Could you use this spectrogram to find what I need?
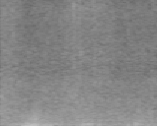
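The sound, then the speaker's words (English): A steady, dense roar of wind and crashing ocean surf, rumbling low and loud throughout with a heavier surge near the start and no voices, from a fierce storm at sea just outside the harbor of Hampton. “Except the vessel barely made it out of the harbor before it met a fierce storm.”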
